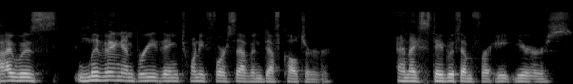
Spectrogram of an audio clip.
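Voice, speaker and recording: A woman with a Midwestern American accent speaks in a very deep, low voice with a dark, mellow tone. Her intonation is fairly even, and the background is quiet. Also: moderate pace. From US Midwest, Cleveland, Ohio. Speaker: interfaith minister and sign language interpreter. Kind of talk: interview.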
